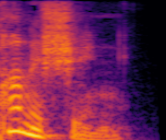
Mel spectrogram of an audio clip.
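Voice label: "punishing", British English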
